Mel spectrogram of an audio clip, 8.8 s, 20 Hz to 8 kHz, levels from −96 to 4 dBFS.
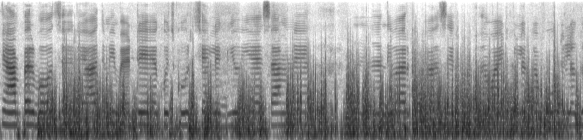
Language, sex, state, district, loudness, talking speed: Hindi, female, Rajasthan, Bikaner, -16 LUFS, 155 wpm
